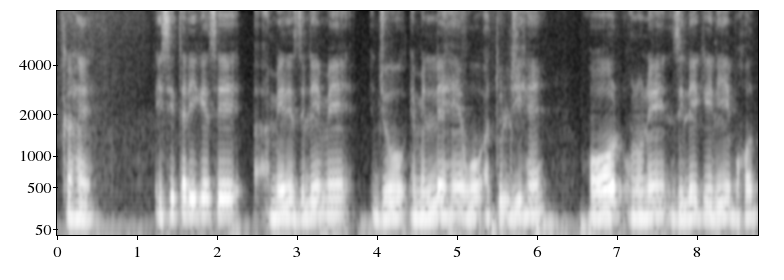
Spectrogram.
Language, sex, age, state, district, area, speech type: Urdu, male, 18-30, Uttar Pradesh, Ghaziabad, urban, spontaneous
